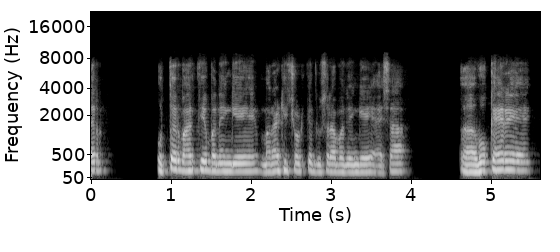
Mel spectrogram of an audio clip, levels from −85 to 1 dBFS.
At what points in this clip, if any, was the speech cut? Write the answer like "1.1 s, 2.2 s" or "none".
none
